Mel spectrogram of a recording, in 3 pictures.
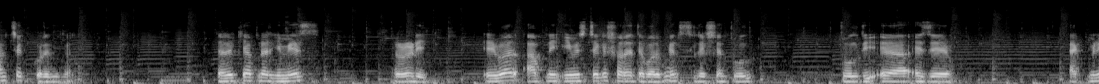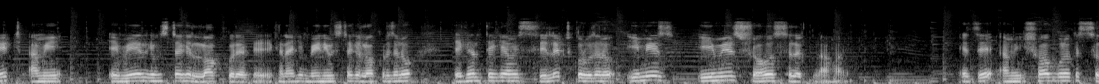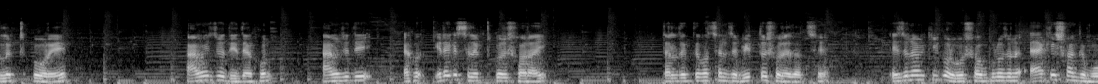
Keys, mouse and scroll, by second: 0.0 click, 2.3-2.7 scroll down 1, 5.7-12.1 drag, 12.1-13.1 scroll down 1, 13.1 click, 16.7-30.6 drag, 30.6 ctrl+z.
